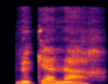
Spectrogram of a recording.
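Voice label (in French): "le canard", French; el pato; animales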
